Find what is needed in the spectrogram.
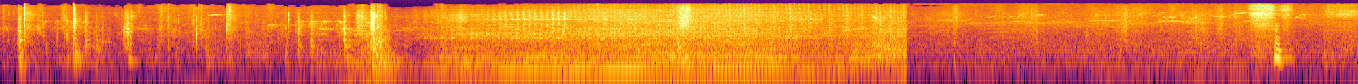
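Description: Clicks and knocks, then a thump about three seconds in, followed by a car engine running with a steady low hum as the vehicle moves off; the engine sound cuts off abruptly near seven seconds, leaving quiet room tone with a single click near the end.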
